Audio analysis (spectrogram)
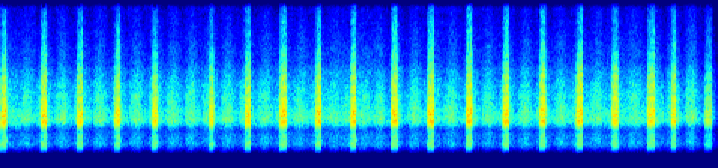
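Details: Regular bursts of shrill cicada rasping, roughly two each second, evenly spaced, fading at the very end, with soft hiss between bursts.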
